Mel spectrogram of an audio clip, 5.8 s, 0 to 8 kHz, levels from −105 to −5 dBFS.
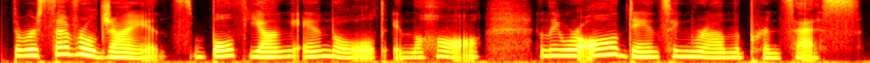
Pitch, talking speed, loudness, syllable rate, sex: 220 Hz, 195 wpm, -20 LUFS, 5.1 syllables/s, female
